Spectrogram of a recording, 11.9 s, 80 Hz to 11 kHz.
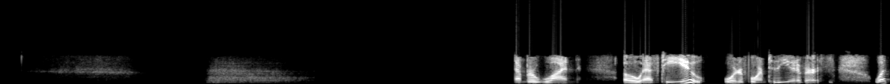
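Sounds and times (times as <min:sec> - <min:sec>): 
deep slow breathing: 0:00.4 - 0:02.0, 0:02.7 - 0:04.2
speech: 0:06.9 - 0:11.8.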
